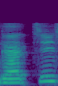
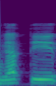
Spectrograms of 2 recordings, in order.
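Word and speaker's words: 같이: Gachi ini kan tulisannya gati ya. Anda bacanya jangan gati, tapi dibacanya gachi.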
